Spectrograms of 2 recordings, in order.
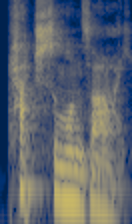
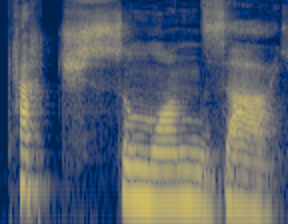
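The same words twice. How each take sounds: First: The phrase is said at normal conversational speed. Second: The phrase is said slowly and carefully. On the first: "And at normal speed" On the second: "Blend all of the words together like this"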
